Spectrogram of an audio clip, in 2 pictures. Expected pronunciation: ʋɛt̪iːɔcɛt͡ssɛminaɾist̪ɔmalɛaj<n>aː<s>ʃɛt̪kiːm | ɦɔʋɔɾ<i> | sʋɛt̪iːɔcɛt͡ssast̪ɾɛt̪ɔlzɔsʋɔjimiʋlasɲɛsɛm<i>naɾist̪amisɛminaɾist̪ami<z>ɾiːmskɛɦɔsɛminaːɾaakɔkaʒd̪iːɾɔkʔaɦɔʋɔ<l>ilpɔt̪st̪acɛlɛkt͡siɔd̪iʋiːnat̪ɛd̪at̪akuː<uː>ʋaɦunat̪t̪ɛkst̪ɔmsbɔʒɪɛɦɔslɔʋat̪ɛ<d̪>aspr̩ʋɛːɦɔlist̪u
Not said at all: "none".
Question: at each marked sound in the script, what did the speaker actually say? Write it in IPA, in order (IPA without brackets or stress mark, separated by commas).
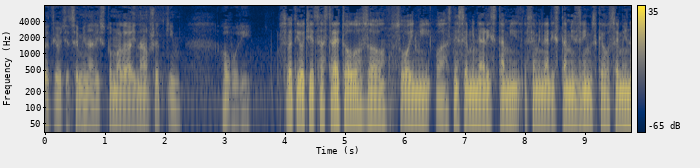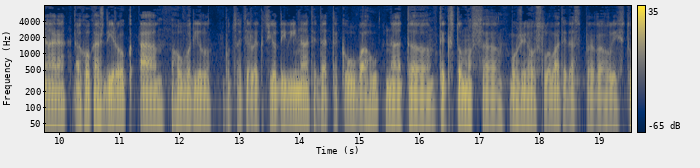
n, f, iː, i, z, ɾ, uː, d̪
